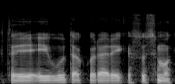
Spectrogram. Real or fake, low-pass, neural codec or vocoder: real; 10.8 kHz; none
